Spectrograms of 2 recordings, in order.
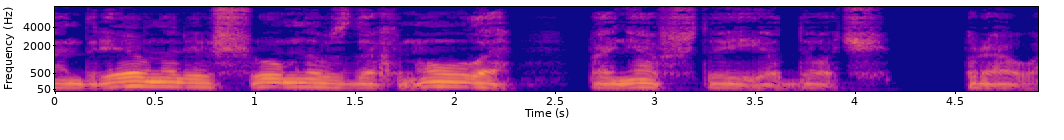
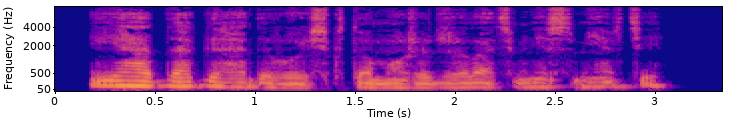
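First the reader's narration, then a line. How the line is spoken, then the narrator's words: Quiet mutter. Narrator (Russian): тихо пробормотала Ксения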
